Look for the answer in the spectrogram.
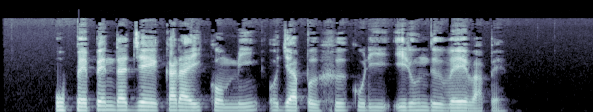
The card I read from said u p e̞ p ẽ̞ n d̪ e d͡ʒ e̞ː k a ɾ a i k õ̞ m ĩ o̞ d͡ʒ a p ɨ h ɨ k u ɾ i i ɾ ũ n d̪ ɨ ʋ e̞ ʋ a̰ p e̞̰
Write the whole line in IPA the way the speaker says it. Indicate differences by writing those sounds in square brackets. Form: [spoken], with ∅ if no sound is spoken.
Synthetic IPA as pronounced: u p e̞ p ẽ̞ n d̪ [a] d͡ʒ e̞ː k a ɾ a i k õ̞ m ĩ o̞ d͡ʒ a p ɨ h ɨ k u ɾ i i ɾ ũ n d̪ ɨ ʋ e̞ ʋ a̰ p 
